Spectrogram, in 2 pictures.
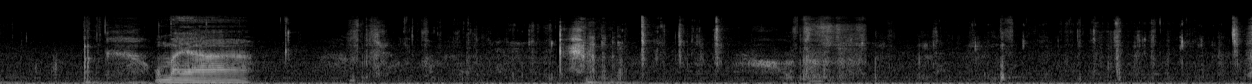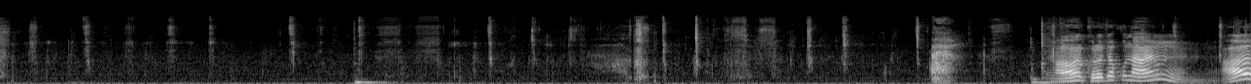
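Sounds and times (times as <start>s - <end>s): wet chewing and lip smacks: 3.6s - 7.3s, 8.0s - 22.4s
low thump: 16.1s - 16.6s, 22.8s - 23.2s.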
